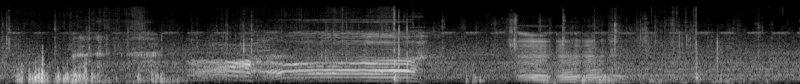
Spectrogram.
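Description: A man's drawn-out wordless vocal sound, gliding up and then held steady for about a second and a half midway. Shorter wordless vocal sounds follow, with some rustling and crackling in the first second or so.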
